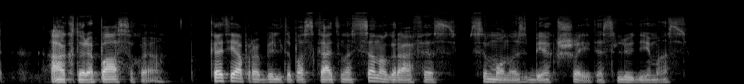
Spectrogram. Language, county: Lithuanian, Kaunas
